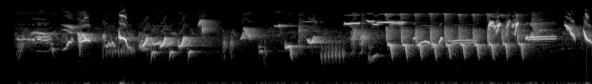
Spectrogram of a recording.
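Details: Red-cowled cardinal singing a lot in the canto de açoite style: a dense, fast stream of varied high chirps, slurred notes and rapid trills, with hardly a pause.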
